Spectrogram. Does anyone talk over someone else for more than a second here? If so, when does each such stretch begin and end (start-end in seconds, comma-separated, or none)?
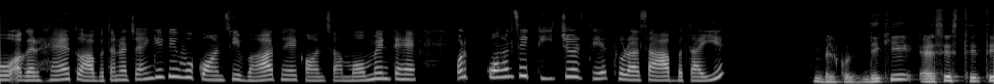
none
